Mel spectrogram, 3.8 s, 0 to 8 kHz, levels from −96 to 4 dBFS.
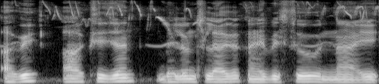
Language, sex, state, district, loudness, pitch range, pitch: Telugu, male, Andhra Pradesh, Sri Satya Sai, -16 LUFS, 90-105 Hz, 95 Hz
